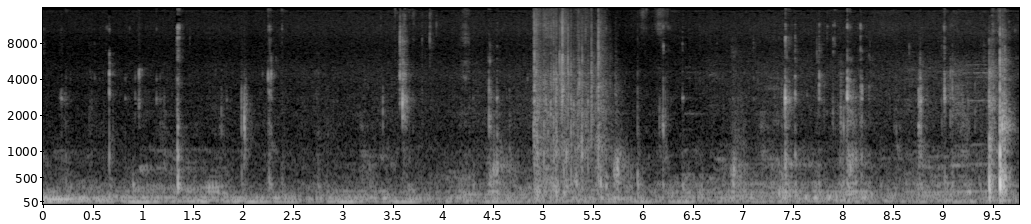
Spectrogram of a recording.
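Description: A person chewing and biting soft vanilla cake, faint, with small mouth clicks and a couple of brief louder noises, one about five seconds in and one near the end.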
